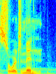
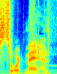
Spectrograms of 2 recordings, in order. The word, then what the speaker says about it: Swordman: own not only that he didn't even pronounce his name right he said swordsman I'm yeah I know you're a swordsman but your name is swordman take pride in your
